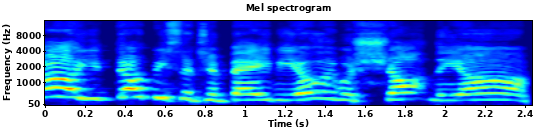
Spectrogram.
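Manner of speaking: bad British accent, drifting Australian. Retelling an argument's dialogue, quoting her line, in a bad british accent. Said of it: "I don't do a good British accent".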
